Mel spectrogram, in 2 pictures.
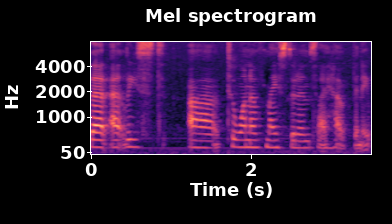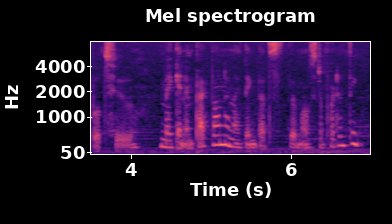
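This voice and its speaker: A woman uses an ordinary speaking voice at a medium pitch with ordinary pitch variation. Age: 20s. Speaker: podcast guest, church catechist. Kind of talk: casual interview chat.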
